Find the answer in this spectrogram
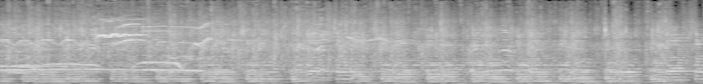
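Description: Blues band playing live, an electric guitar out front over the band's steady groove.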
